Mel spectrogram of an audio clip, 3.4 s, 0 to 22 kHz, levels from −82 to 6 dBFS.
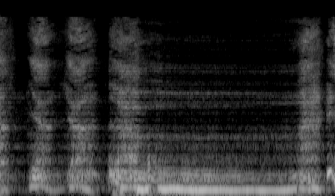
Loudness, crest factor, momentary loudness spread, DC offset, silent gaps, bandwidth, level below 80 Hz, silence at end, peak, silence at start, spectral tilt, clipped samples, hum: -29 LUFS; 14 dB; 6 LU; under 0.1%; none; 16 kHz; -38 dBFS; 0 s; -14 dBFS; 0 s; -5.5 dB/octave; under 0.1%; none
